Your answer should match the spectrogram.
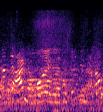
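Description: Passers-by talking: overlapping chatter of several voices close by in a crowded pedestrian street.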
